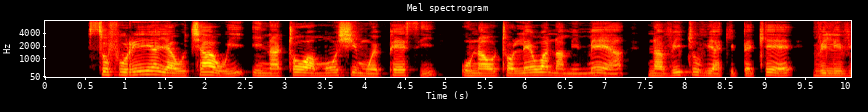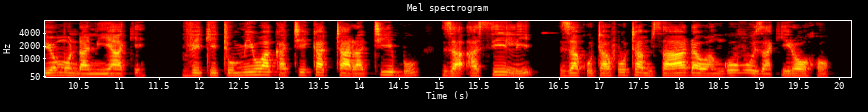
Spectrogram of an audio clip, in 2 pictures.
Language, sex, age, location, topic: Swahili, male, 18-24, Kisumu, health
